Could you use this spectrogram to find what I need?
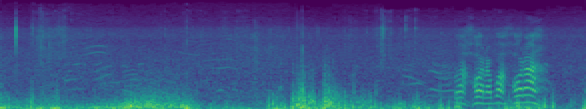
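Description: Wind buffets the microphone in rough gusts.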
